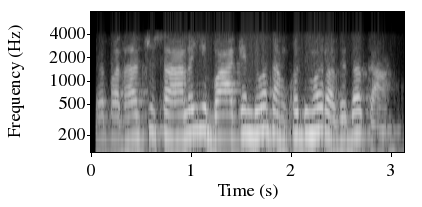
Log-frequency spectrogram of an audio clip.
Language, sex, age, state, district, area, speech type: Kashmiri, male, 45-60, Jammu and Kashmir, Budgam, urban, conversation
